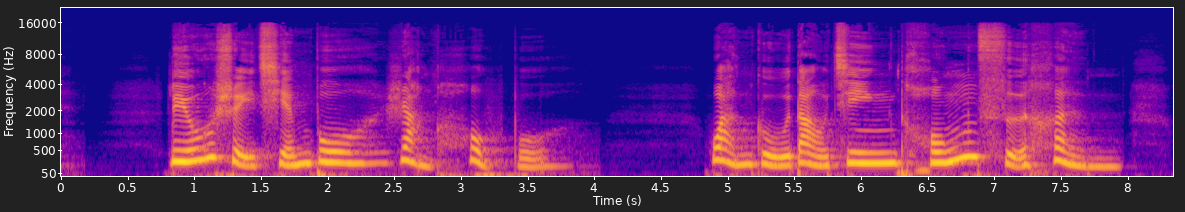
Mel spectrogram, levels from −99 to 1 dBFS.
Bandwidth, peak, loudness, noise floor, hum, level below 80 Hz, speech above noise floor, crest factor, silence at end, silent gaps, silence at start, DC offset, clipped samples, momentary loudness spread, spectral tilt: 15.5 kHz; -2 dBFS; -16 LUFS; -71 dBFS; none; -44 dBFS; 55 dB; 14 dB; 0.4 s; none; 0.8 s; under 0.1%; under 0.1%; 14 LU; -5.5 dB/octave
